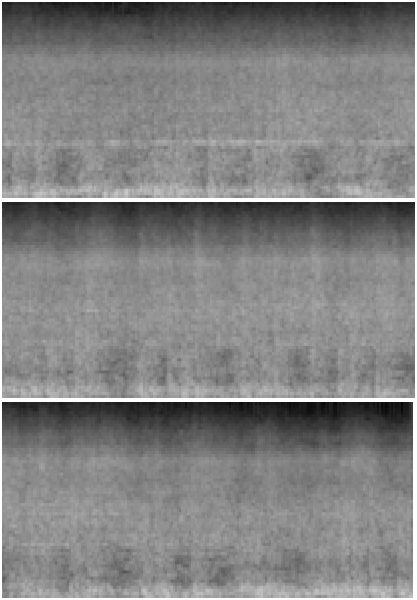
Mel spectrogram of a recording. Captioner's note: aircraft taking off noise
